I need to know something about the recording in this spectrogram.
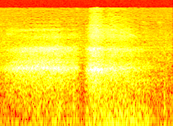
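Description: A person breathing close to the microphone, two breaths, the second starting about a second in and a little louder.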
